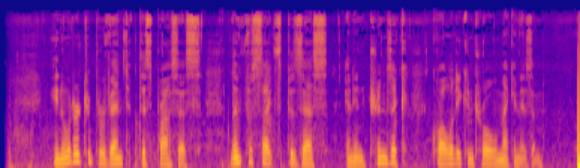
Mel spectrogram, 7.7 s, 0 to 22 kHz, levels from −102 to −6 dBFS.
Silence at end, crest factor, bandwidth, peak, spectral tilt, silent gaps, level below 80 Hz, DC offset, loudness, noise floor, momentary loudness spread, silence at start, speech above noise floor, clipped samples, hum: 0 s; 26 dB; 16.5 kHz; 0 dBFS; -6 dB/octave; none; -56 dBFS; under 0.1%; -28 LUFS; -49 dBFS; 13 LU; 0.1 s; 21 dB; under 0.1%; none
